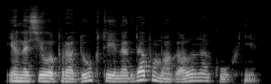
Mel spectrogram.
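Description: A woman voicing a calm woman who once served a noble family, speaking slowly and measuredly in an audiobook. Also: deep voice, voice pushed down. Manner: slow and measured.

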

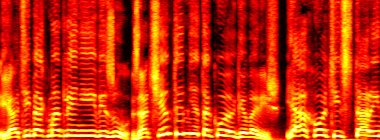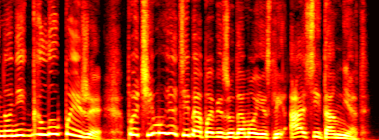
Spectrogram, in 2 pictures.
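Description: Man doing a boastful old taxi driver, talkative, high-pitched, dry close mic. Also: big pitch swings, normal speed, few pauses, no echo, full character voice. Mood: chatty. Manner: talkative, boastful, indignant rambling.

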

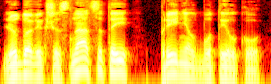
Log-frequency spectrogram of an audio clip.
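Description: A male narrator reads a historical novel in a fairly low voice with a lively, varied melody. The delivery is steady and expressive. The recording is close and dry. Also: moderate pace, no room sound. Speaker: audiobook narrator. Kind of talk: scripted narration.

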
